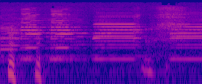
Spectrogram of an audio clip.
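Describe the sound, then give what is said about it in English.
Several car horns honk together in sustained, overlapping blasts, moderately loud, with a few low rumbling bursts underneath at the start. “Let's hear those horns honking.”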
